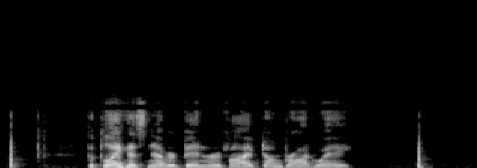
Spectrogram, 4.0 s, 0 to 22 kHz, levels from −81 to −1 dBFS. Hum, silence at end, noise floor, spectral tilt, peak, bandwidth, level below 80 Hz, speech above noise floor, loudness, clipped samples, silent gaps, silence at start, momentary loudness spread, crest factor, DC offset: none; 0.45 s; -55 dBFS; -4 dB/octave; -4 dBFS; 9.2 kHz; -72 dBFS; 33 dB; -22 LUFS; under 0.1%; none; 0.05 s; 16 LU; 20 dB; under 0.1%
